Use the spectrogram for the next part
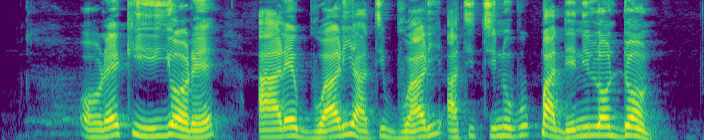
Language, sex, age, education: Yoruba, male, 15-29, tertiary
